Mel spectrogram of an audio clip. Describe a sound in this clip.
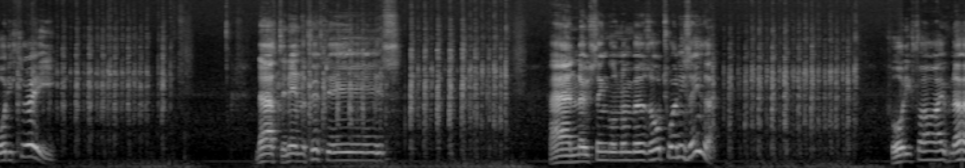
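A scraper rapidly scratches a card with a dry rasping sound.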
